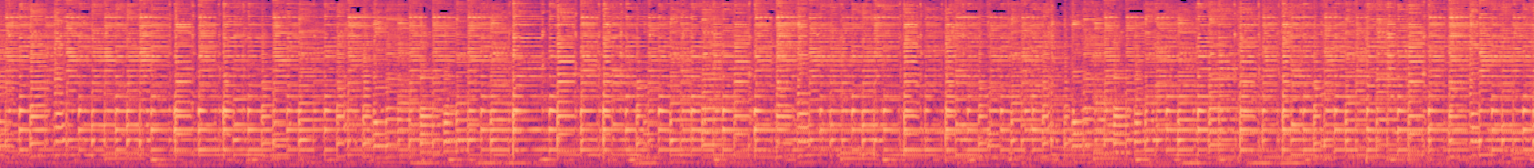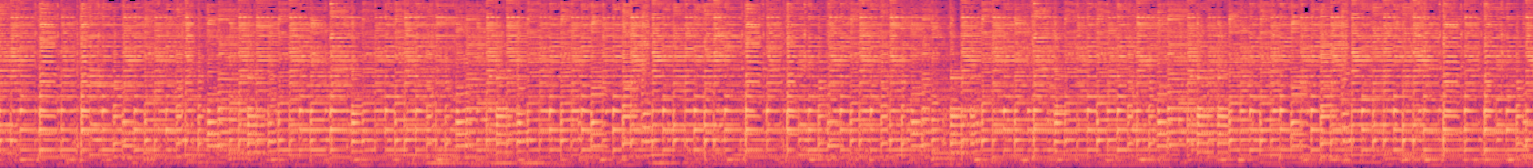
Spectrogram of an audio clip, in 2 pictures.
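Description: Banjo playing an instrumental tune as a continuous, unbroken run of picked notes.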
